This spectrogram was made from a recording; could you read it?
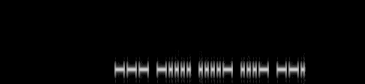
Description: Morse code, heard as a keyed tone, about 42 wpm, 700 Hz. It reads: O64VG
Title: Code Groups - 5 Letter:Numbers - 40wpm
